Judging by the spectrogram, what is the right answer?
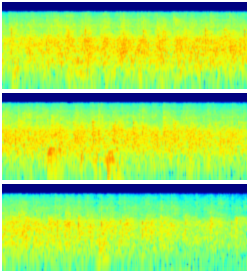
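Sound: audience clapping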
